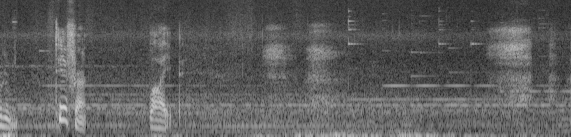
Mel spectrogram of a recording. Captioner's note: wind chime chiming; Rebecca gasping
